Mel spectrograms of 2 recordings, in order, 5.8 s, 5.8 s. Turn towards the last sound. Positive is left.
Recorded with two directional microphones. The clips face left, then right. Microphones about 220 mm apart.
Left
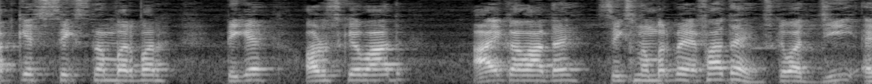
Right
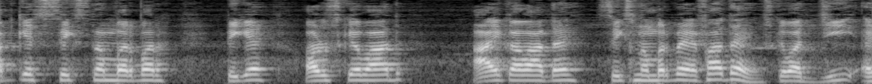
turn(degrees=-35)  # may be behind; listen again after turning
